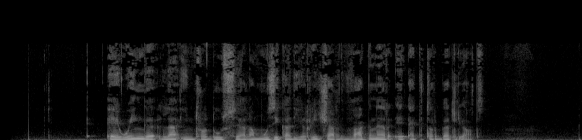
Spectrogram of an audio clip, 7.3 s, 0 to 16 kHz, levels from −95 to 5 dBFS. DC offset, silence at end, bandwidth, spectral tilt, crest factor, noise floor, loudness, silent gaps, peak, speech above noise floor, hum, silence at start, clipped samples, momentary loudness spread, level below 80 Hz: under 0.1%; 0 s; 11.5 kHz; -5.5 dB/octave; 20 dB; -69 dBFS; -41 LUFS; none; -22 dBFS; 29 dB; none; 1.1 s; under 0.1%; 12 LU; -48 dBFS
